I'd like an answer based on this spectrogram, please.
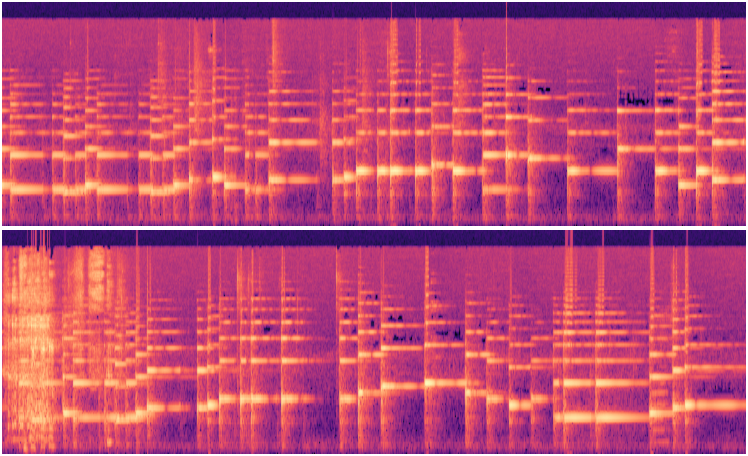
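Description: Yamaha upright piano played as a mostly single-note melody, picked out by ear with pauses and some wrong notes. A brief burst of noise comes about halfway through.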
